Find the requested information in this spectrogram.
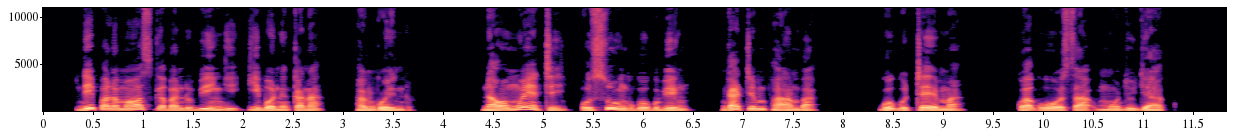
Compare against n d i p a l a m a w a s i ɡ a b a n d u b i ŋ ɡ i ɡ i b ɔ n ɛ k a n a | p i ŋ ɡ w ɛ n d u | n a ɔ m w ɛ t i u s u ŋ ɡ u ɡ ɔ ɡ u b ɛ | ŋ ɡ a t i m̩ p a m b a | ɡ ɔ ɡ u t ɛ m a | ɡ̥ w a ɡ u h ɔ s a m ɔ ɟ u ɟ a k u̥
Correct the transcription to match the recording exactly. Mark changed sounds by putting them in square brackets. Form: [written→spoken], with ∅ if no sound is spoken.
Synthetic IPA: n d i p a l a m a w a s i ɡ a b a n d u b i ŋ ɡ i ɡ i b ɔ n ɛ k a n a | p [i→a] ŋ ɡ w ɛ n d u | n a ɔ m w ɛ t i u s u ŋ ɡ u ɡ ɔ ɡ u b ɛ | ŋ ɡ a t i m̩ p a m b a | ɡ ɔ ɡ u t ɛ m a | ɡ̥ w a ɡ u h ɔ s a m ɔ ɟ u ɟ a k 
